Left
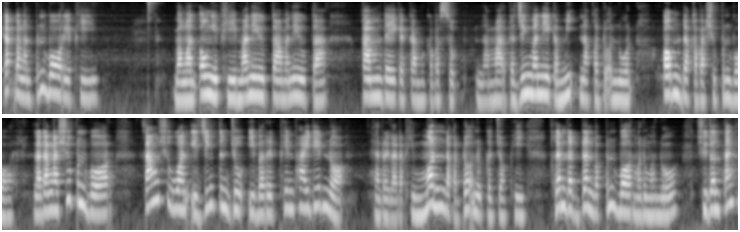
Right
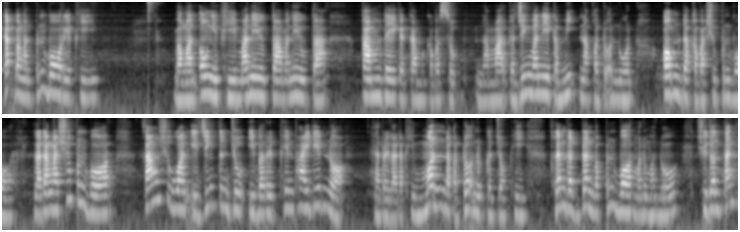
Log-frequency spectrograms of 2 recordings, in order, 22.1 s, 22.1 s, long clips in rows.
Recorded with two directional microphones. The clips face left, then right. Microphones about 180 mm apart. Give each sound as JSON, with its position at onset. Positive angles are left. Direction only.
{"t": 0.0, "sound": "speech", "side_deg": 25}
